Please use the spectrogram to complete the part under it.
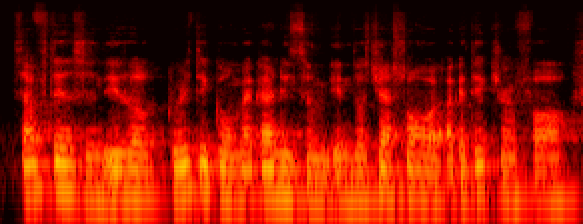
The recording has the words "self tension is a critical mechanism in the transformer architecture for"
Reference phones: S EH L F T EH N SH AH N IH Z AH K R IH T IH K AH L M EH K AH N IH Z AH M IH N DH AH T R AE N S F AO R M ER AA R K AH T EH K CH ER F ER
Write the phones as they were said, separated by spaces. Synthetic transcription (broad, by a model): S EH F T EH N S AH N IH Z AH K R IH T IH K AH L M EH K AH N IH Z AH M IH N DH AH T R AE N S AO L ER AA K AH T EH K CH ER F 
